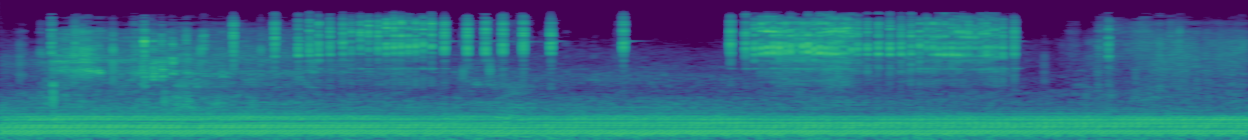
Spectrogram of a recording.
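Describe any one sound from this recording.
A fishing line winds onto a spinning reel.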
